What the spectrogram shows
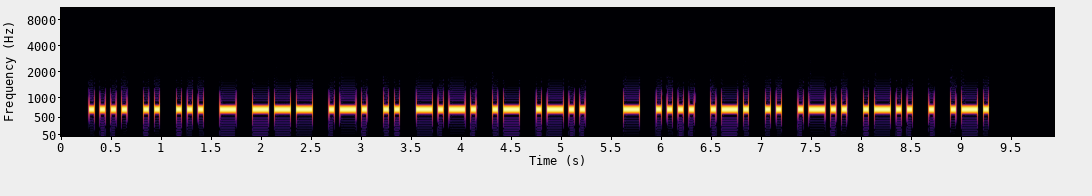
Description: Morse code, heard as a keyed tone, about 22 wpm, 690 Hz. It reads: HISTORICAL THRILLER
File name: Difficult Words with Hints - 22wpm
